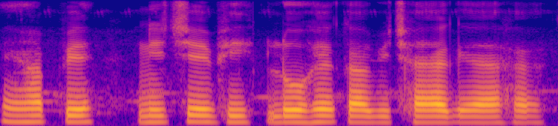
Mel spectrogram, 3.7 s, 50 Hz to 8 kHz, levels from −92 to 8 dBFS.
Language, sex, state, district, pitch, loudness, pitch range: Hindi, male, Jharkhand, Palamu, 145 Hz, -16 LUFS, 140-150 Hz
